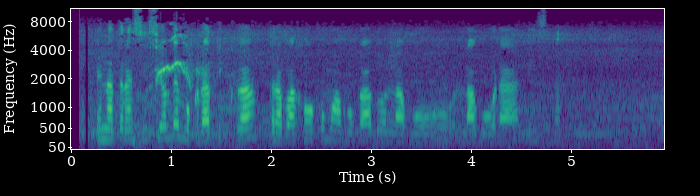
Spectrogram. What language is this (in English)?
Spanish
